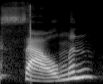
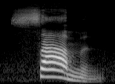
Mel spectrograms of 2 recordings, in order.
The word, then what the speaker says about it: salmon: do you say it do you say Salmon well again the L here does not exist in the pronunciation the way to say it correctly is samon just say samon say it after me samon I also look at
